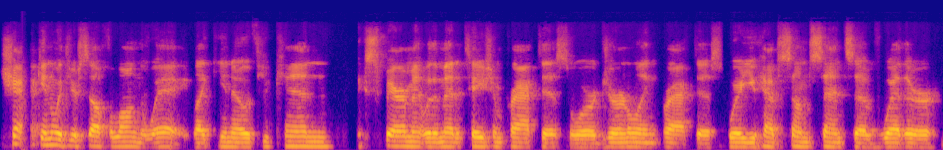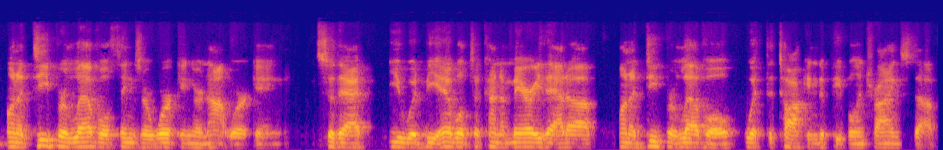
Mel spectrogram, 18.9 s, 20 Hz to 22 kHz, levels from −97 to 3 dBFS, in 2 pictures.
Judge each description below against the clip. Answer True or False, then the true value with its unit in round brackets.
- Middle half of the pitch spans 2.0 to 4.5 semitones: True (2.4 semitones)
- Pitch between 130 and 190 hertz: False (120 Hz)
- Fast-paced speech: False (195 wpm)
